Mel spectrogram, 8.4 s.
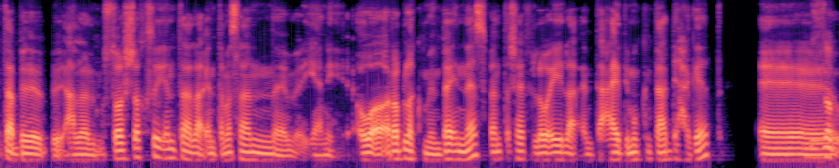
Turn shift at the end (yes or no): yes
